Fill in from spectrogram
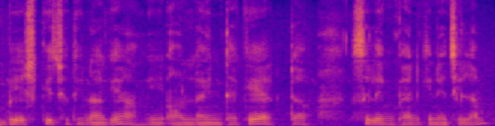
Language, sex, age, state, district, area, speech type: Bengali, male, 30-45, West Bengal, Hooghly, urban, spontaneous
